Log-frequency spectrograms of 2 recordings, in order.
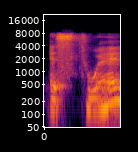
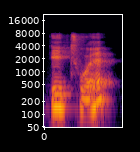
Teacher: Le S n'est pas prononcé, donc on ne dit pas est-toi, non, on dit et-toi.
